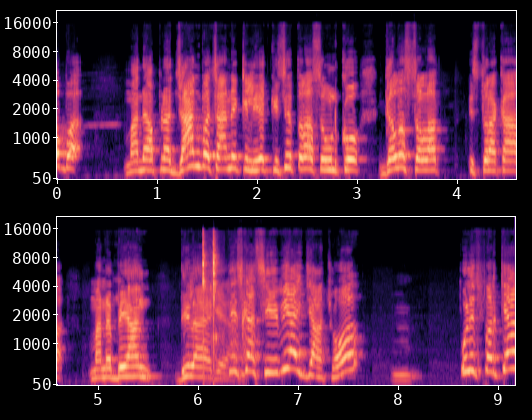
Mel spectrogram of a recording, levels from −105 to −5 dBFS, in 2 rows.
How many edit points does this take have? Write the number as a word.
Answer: one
